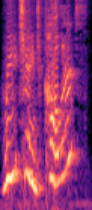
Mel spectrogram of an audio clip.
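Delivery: high, loud eager question; a leaf thrilled by news of changing colours; excited Birch. A narrator's reading. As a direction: burst out, ready for adventure. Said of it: "Birch said, ready for adventure".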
